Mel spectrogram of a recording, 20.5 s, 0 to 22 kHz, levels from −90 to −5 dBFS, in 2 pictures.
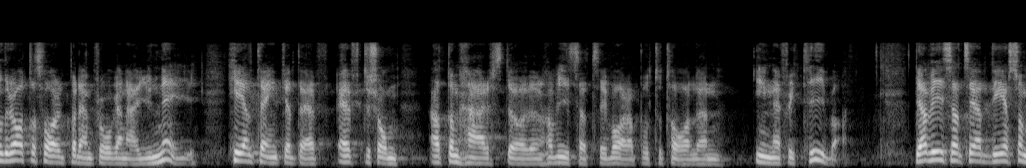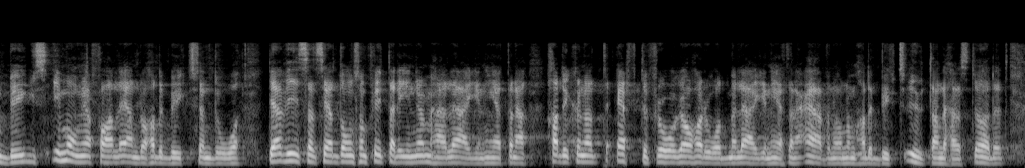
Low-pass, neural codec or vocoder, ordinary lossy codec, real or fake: none; codec, 16 kHz, 8 kbps, FreqCodec, smaller model; none; fake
